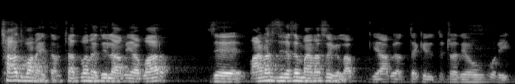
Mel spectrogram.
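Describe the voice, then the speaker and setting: A man teaching a design software class, repeating steps and often checking that his students follow along. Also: fairly high pitch, racing, muffled recording. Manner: keeps asking students if they follow; repeats steps and self-corrects. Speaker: design instructor. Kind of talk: screen-recorded software tutorial.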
